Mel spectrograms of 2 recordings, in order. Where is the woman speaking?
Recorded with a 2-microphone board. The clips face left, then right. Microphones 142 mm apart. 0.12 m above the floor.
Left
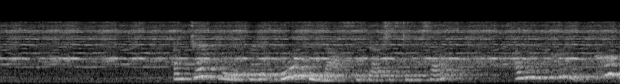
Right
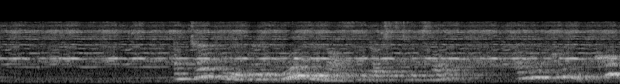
50° left (ahead or behind), 3.5 m; by 6.2 s 75° left (ahead or behind), 5 m.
